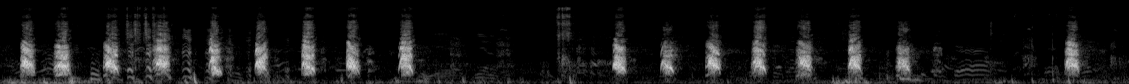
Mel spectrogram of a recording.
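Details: Indi, a six-month-old Belgian Malinois puppy, barks during bite work training, about twenty sharp, loud barks in a steady run, roughly two per second, with a short pause near the middle and faint background noise.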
